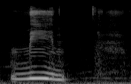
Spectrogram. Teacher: मीम बंद होठों के खुश्क हिस्से को आपस में मिलाने से मीम अदा होता है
